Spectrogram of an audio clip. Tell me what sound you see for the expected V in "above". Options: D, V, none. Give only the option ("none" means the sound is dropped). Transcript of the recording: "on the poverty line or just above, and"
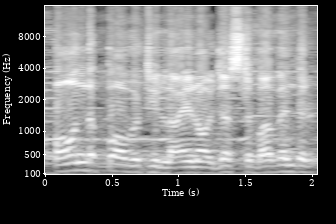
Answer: V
